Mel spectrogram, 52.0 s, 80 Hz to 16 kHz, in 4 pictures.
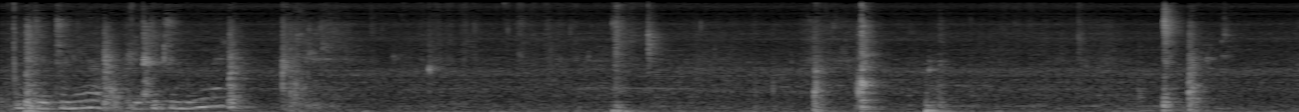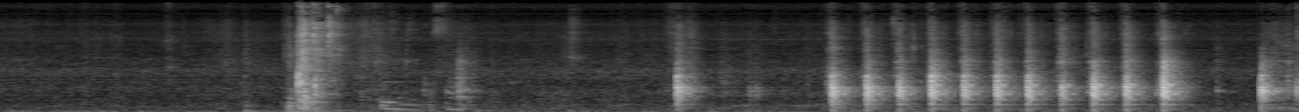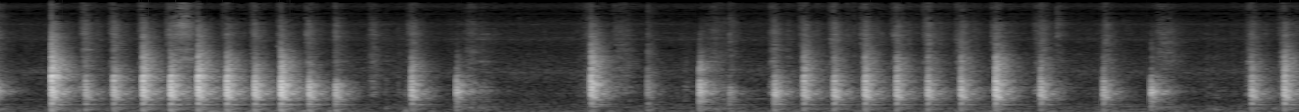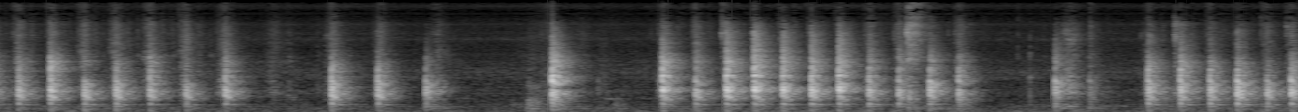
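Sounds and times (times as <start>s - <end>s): knife chopping on wooden board: 21.3s - 24.9s, 25.6s - 30.8s, 31.9s - 37.8s, 38.4s - 41.4s, 42.2s - 43.5s, 44.4s - 44.8s, 45.6s - 48.7s, 49.5s - 51.9s.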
